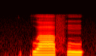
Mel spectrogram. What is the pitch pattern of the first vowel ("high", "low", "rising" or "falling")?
low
